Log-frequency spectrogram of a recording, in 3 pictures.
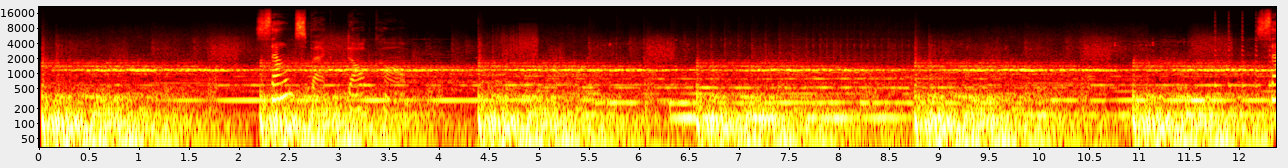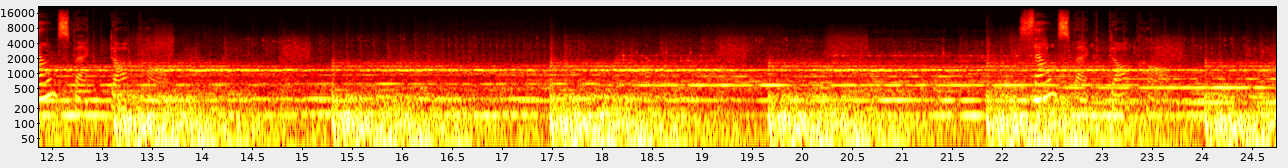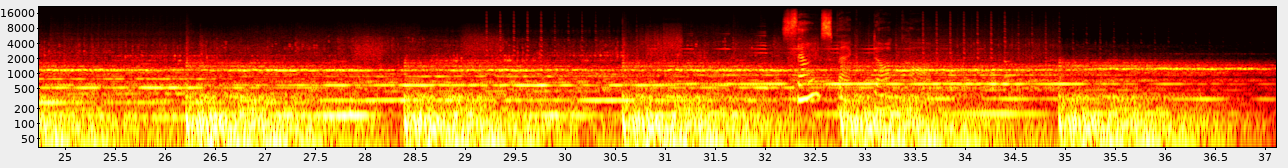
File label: Dark Pulse Bed Variation A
